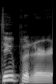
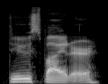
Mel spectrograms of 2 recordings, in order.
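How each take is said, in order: First: The name is said to rhyme with Jupiter. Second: The name is said like dew plus spider. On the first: "It's supposed to rhyme with Jupiter" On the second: "do plus spider"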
